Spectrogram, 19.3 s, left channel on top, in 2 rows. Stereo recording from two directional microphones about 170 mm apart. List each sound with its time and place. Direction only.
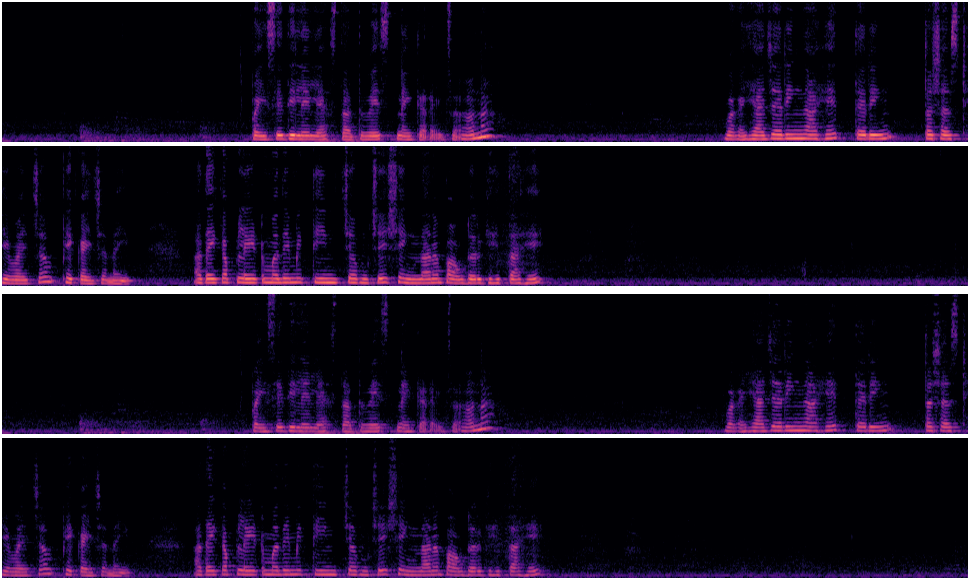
2.5 s speech: 25° left (ahead or behind)
7.2 s speech: 25° left (ahead or behind)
